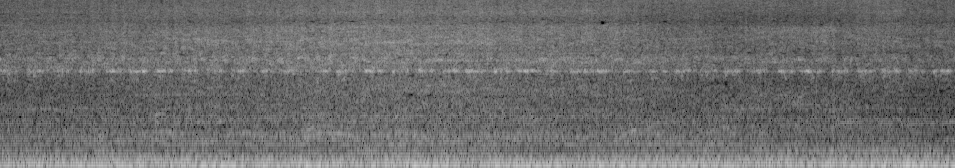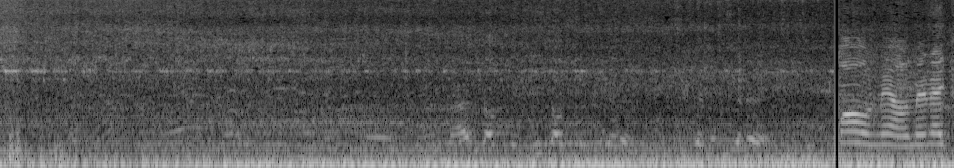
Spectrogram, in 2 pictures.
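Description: A car engine idling with a steady low rumble, a thin high-pitched whine running over it for the first half and stopping about seven seconds in.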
